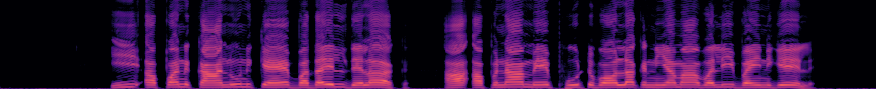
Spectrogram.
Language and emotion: Maithili, neutral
